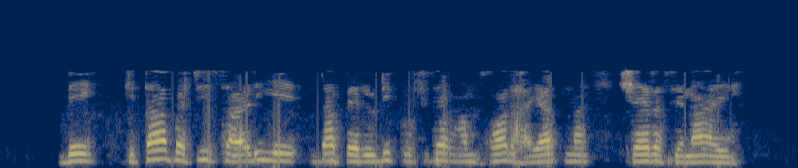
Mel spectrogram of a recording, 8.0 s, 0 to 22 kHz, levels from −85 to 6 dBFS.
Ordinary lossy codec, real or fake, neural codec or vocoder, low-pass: AAC, 16 kbps; real; none; 7.2 kHz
